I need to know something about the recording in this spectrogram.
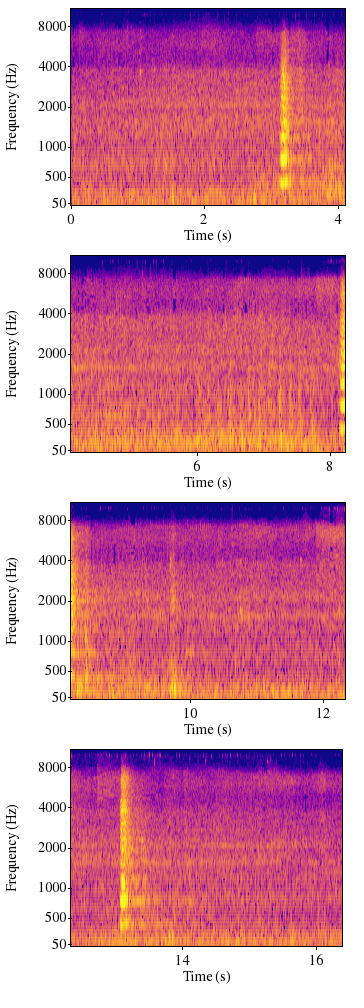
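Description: Three short, sharp metallic clangs with a brief ringing tone, evenly spaced about five seconds apart, over steady construction-site noise.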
